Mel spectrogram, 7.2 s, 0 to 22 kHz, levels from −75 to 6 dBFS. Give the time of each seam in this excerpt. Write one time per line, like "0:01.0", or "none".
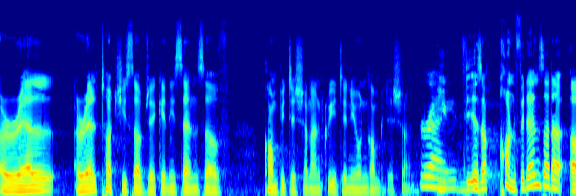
0:05.7

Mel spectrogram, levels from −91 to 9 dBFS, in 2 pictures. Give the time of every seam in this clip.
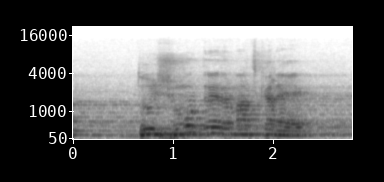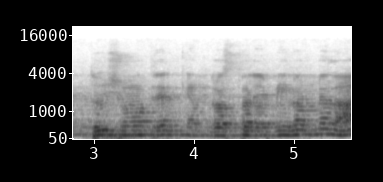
none

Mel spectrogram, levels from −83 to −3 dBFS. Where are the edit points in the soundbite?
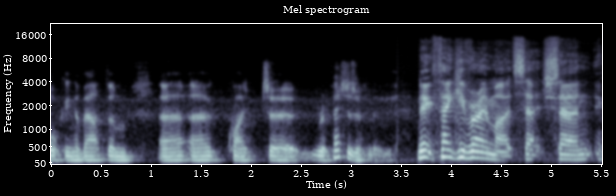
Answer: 0:03.3

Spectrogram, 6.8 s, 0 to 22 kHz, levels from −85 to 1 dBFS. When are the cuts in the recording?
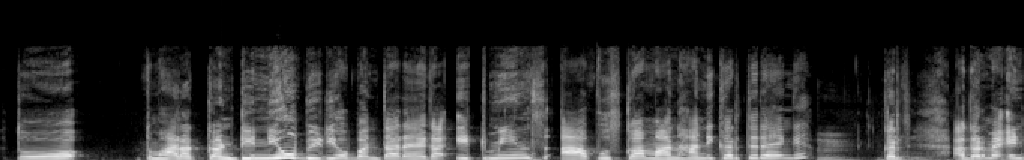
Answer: none

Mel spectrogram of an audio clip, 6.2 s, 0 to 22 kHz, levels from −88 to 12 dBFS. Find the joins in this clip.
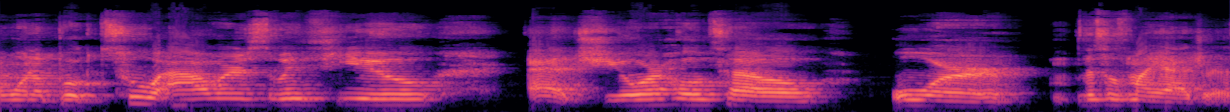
0:04.5

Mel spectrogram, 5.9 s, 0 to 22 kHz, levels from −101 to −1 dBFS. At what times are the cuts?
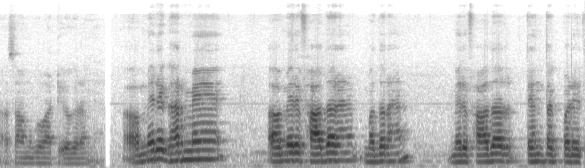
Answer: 0:01.1

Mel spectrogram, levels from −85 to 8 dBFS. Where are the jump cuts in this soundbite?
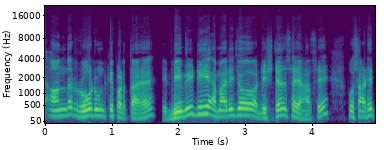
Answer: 0:01.8

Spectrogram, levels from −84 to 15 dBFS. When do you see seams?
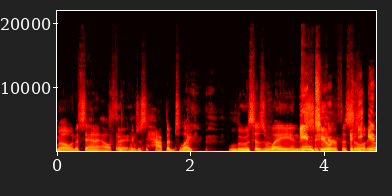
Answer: none

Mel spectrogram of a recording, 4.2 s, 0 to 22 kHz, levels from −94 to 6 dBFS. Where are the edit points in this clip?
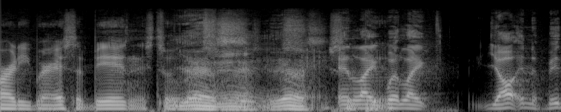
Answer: none

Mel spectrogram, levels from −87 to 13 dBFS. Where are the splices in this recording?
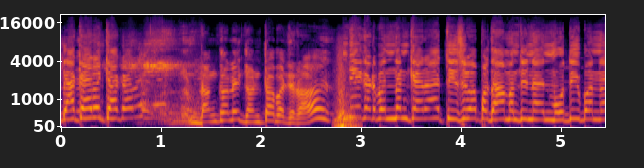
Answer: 0:02.8

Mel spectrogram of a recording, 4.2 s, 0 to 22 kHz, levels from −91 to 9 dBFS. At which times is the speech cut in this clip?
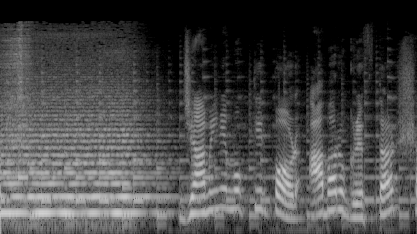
0:01.6

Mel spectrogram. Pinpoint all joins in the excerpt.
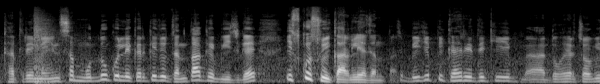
0:03.9

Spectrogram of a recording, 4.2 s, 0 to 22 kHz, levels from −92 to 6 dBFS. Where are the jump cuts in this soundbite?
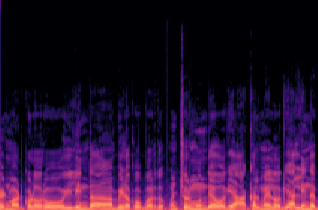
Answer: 0:02.2

